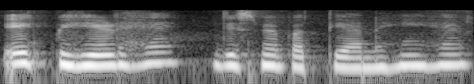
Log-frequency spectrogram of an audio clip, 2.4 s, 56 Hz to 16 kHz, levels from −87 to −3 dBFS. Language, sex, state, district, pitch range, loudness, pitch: Hindi, female, Haryana, Charkhi Dadri, 195-220 Hz, -16 LUFS, 200 Hz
